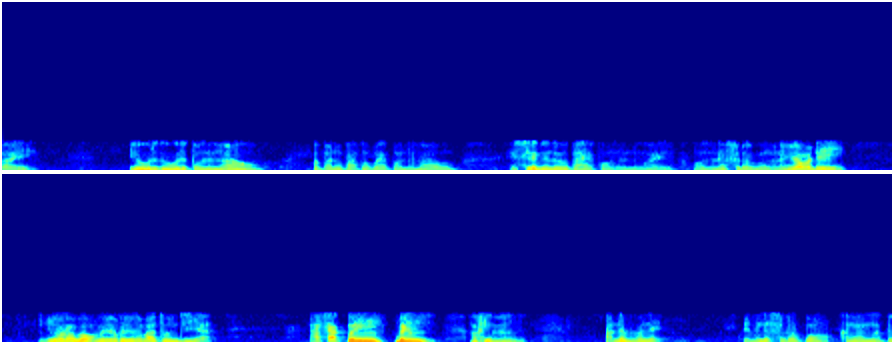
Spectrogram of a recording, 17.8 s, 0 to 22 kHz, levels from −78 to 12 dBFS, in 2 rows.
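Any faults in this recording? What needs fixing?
The whole clip has passed through the GSM full-rate codec, which rebuilds speech from a vocal-tract model driven by sparse regular pulses and discards everything above 4 kHz. The result is a plainly audible buzzy, gravelly roughness with a dull top end, consistent with 13 kbps full-rate GSM. To prevent it, route the audio through a wideband codec such as AMR-WB or Opus instead of legacy full-rate GSM.

From 7.64 to 7.67 s there are lost GSM frames. The decoder lost a frame and filled the gap by repeating the previous frame's parameters. This produces a brief rough, metallic ring, and the short length fits a single 20 ms frame. To prevent it, strengthen the radio link or apply error protection and jitter buffering so that frames arrive intact.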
